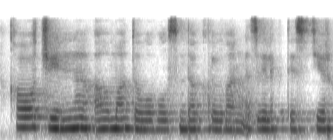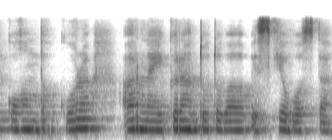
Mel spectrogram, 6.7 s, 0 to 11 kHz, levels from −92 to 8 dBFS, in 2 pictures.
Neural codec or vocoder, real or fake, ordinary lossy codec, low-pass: codec, 16 kHz, 0.9 kbps, LongCat-Audio-Codec; fake; none; 7.2 kHz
